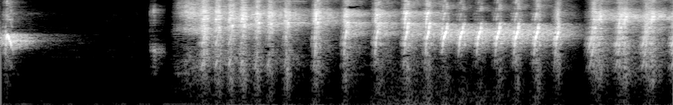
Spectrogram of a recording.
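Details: Grey-cheeked bulbul, cucak jenggot, in harsh 'nembak kasar' style with pauses: one short whistled note, a second of silence, a tiny click, then a long rapid barrage of scratchy notes, a brief dip, and renewed chattering.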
